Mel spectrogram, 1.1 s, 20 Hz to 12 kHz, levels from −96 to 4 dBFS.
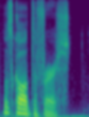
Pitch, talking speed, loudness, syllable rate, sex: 110 Hz, 270 wpm, -18 LUFS, 6.0 syllables/s, male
